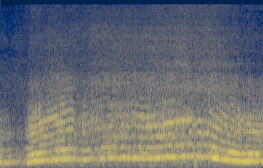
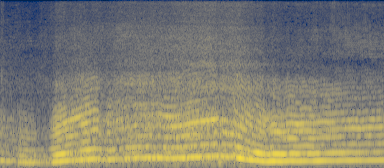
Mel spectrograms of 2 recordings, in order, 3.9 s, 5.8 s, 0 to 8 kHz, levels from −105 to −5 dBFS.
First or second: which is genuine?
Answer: second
